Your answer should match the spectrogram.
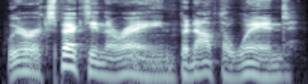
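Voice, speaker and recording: A man playing a wry, weary, good-hearted and easily exasperated wasteland survivor in an audio drama, with a husky, gravelly voice. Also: fairly low pitch, a little fast, pushed and bright, full character voice. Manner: sarcastic, colloquial, exasperated. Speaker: protagonist and narrator. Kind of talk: post-apocalyptic audio drama acting.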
